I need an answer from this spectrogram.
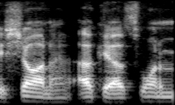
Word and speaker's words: Shauna: So my question to you, Shauna, am I pronouncing your first name correctly when I say Shauna?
